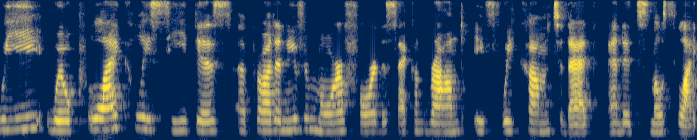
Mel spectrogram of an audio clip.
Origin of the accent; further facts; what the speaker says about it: São Paulo, Brazil; I'm from São Paulo. I'm back in Brazil right now. So I'm based in São Paulo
